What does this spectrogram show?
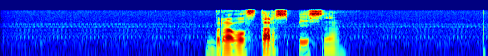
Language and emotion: Russian, neutral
